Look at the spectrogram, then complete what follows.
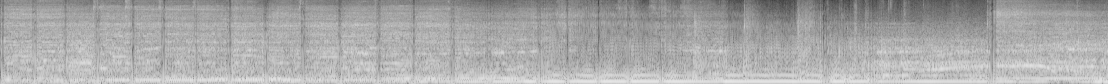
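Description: Live rock band: two distorted electric guitars with drums and bass, playing loudly. A long low note is held through the middle, and near the end guitar notes bend up and down over a run of drum hits.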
